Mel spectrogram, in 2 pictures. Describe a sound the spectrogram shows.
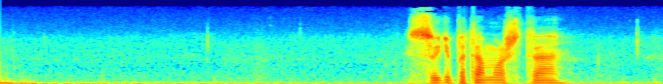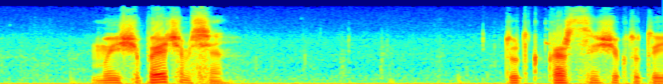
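Footsteps shuffle softly across a carpeted floor.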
